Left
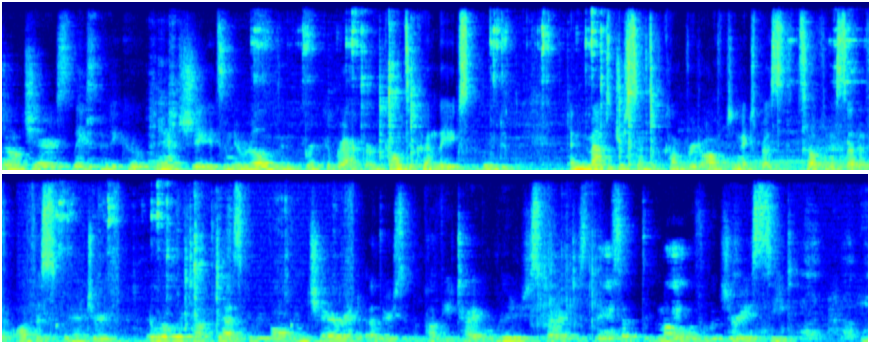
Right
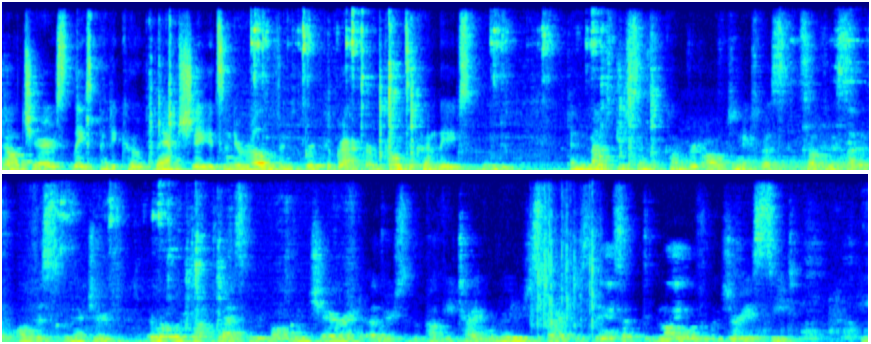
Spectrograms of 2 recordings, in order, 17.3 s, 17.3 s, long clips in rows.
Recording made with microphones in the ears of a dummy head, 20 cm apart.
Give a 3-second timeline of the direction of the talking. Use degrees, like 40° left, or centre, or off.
40° right, 10° left, 50° left, 70° left, 70° left, 80° left.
